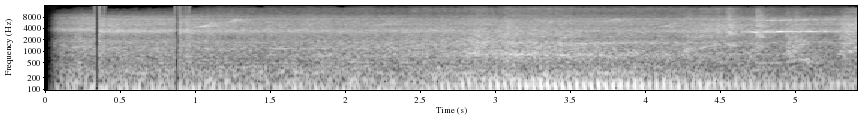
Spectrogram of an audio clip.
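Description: Motor vehicle engine running and passing on the street, a low rumble that swells to its loudest about three and a half seconds in.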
